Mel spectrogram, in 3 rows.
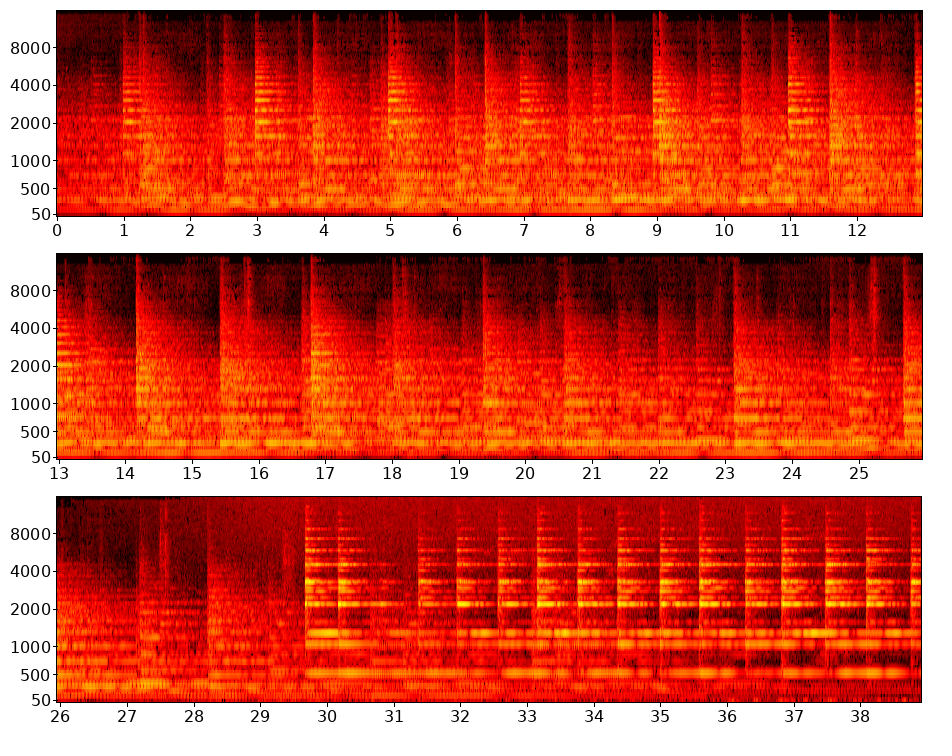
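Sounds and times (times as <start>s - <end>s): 
five 17th-century church bells pealing at a pilgrimage church in Lower Bavaria: 0.0s - 38.9s.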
